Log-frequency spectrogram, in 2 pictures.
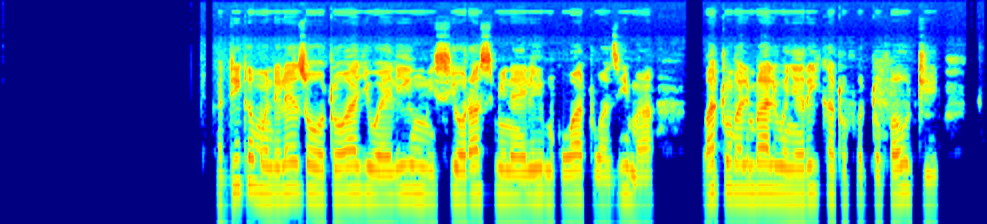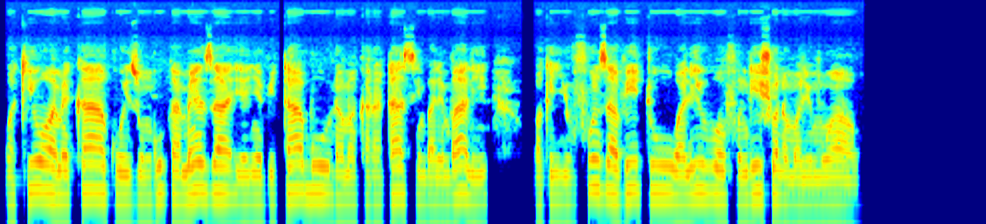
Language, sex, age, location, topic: Swahili, male, 25-35, Dar es Salaam, education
